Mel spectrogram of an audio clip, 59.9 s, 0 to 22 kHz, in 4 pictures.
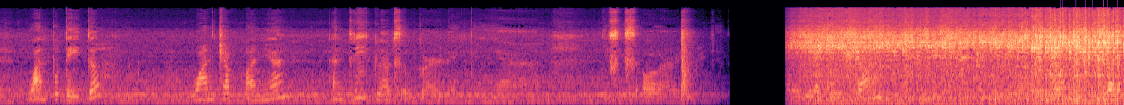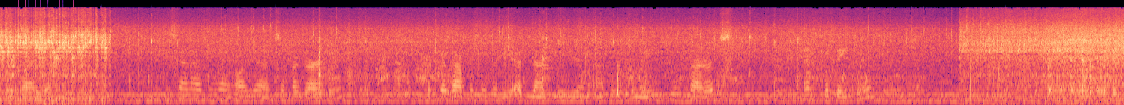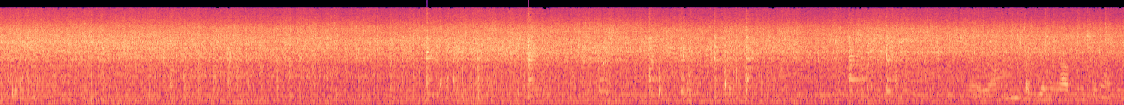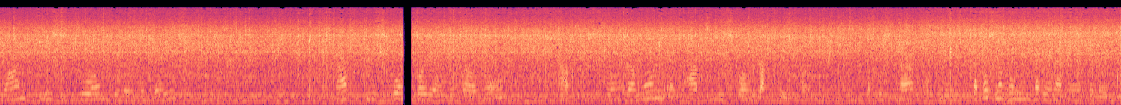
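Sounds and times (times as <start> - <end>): vegetables sizzling in oil: 10.5 - 59.9.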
